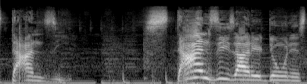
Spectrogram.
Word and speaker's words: Stanzi: say his name right some of y'all been like stany it's Stanzi and you got to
